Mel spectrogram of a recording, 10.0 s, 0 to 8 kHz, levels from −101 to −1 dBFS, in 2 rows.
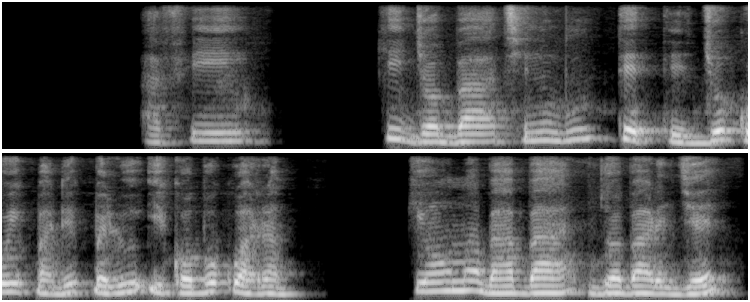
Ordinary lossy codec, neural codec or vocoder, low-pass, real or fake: none; none; 7.2 kHz; real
